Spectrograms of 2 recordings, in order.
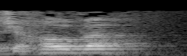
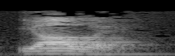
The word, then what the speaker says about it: Yahweh: In Hebrew, in the English version of the Hebrew letters, whenever you see capital L-O-R-D, you're seeing this Hebrew name. It's the name that God took to himself. This is the same as what's sometimes said as Jehovah. From the best evidence suggests, they didn't have vowels, but the best evidence suggests that this is actually how they pronounced it, Yahweh.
